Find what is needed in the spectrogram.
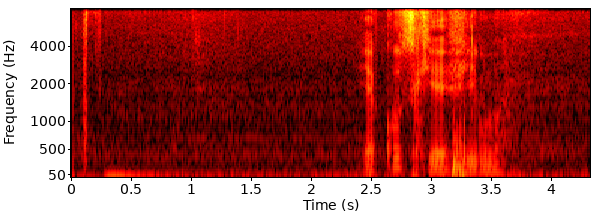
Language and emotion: Russian, sad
